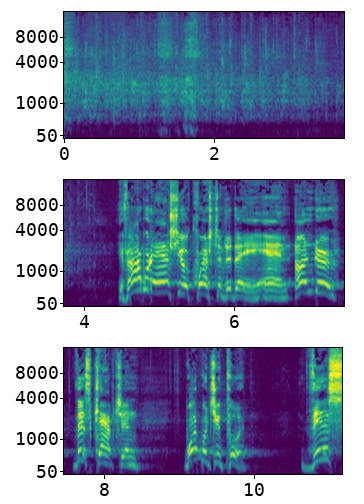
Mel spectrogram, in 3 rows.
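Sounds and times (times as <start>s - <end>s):
audience applause: 0.0s - 4.1s
speech: 4.4s - 10.0s, 10.6s - 11.1s.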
